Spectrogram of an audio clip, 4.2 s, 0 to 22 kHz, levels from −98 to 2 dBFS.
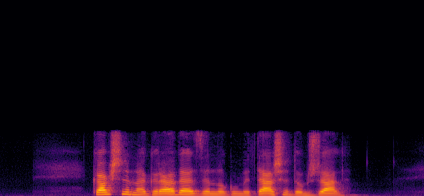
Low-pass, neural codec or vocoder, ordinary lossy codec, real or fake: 7.2 kHz; codec, 16 kHz, 0.8 kbps, ZipCodec; none; fake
